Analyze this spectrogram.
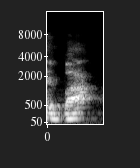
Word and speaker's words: Eba: It is actually pronounced Eba, which is an Ilaje language, translating to near.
